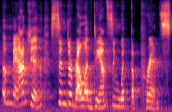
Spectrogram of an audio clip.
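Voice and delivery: mild mocking stepsister; mocking cackle. A narrator's reading. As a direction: jeer at the idea. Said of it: "Drizella cackled".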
